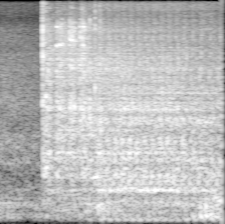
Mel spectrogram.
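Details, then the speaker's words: Motorcycle after service (new battery, rectifier not at fault): starts at once on the first crank, settles into a steady even idle, earlier strange fuel pump noise gone, only normal pump sound. "a moto liga de boa, de primeira. Não faz aquele barulho, ó. Um barulho comum de bomba mesmo, normal agora."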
